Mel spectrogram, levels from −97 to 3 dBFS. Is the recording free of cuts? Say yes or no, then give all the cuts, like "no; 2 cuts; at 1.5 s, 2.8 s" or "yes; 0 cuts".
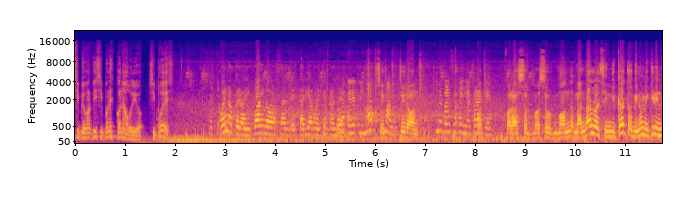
no; 1 cut; at 2.9 s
